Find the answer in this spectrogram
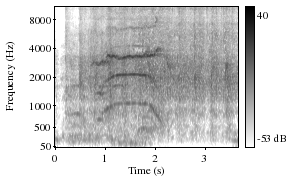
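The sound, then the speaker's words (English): An audience at a slide-show speech breaks into steady applause lasting a few seconds, with high whistles and whoops rising above the clapping. It swells quickly and stays loud before easing slightly toward the end. “That was supposed to be an applause line.”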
